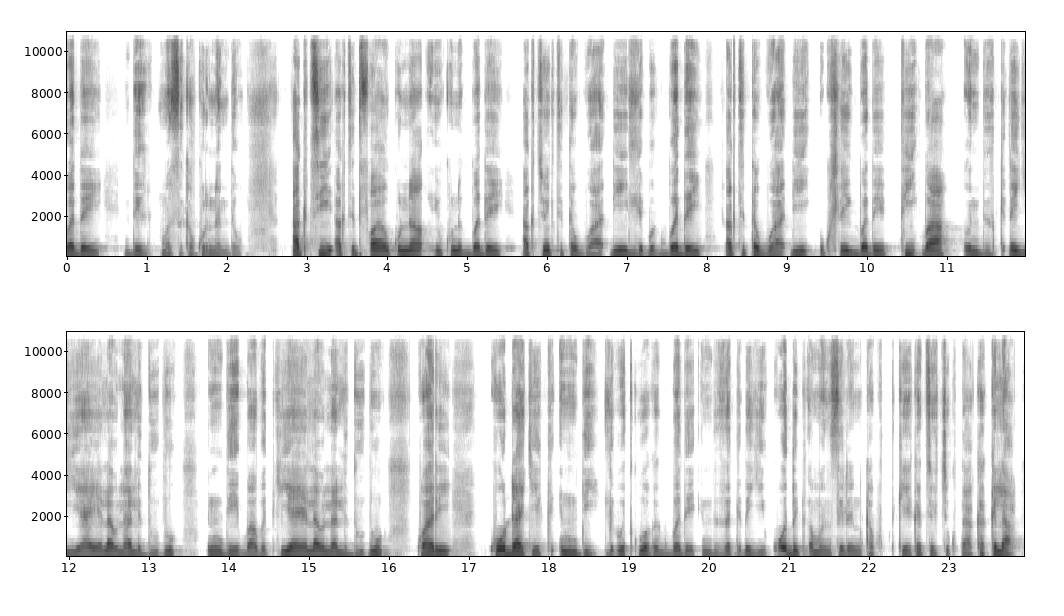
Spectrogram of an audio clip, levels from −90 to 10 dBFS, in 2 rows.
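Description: Speech recording, with nothing technically wrong with it.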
